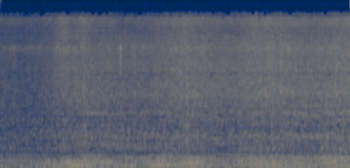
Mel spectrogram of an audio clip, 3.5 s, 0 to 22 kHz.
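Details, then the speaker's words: V8 engine revving with a deep rumble and an uneven, stumbling, missing beat, plus some valve clatter. A compression test showed surprisingly good compression, so the misfire cause is unclear. "that don't sound good at all you can hear it missing too"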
